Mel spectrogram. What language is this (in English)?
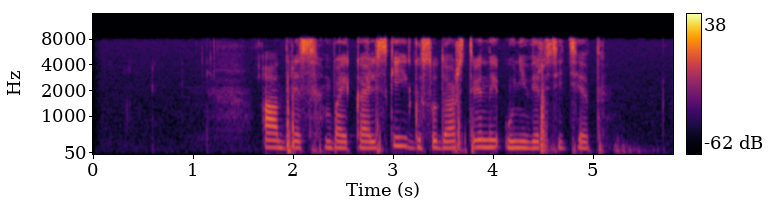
Russian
